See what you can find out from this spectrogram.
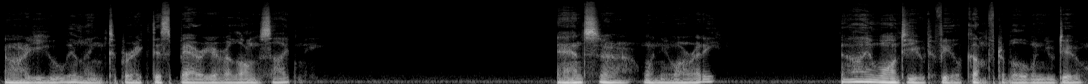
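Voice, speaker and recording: A man playing a composed, courteous villain leader who is possessive and lovestruck, speaking formally and deliberately in an intimate romantic audio roleplay. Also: rumbling low, warm tone, husky, full character voice. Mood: sincere, gentle. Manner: formal, deliberate, courtly phrasing with long pauses.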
